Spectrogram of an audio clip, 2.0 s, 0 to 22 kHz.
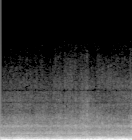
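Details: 1965 Chevrolet C10 Fleetside, high-performance small-block Chevy (355 or 383 stroker per previous owner), Holley carb, Hooker headers, aggressive exhaust, cold at about 38°F: deep steady V8 rumble held at a fast even idle that never drops; still cold, not warmed up.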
